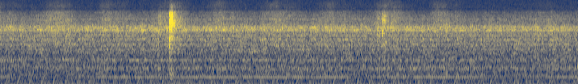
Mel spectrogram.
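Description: Steady machine hum and hiss with a faint constant tone, broken by two light clicks.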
